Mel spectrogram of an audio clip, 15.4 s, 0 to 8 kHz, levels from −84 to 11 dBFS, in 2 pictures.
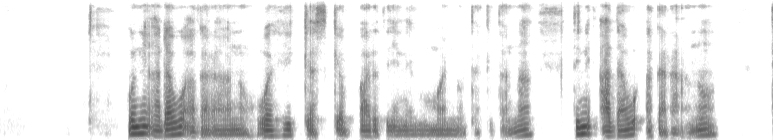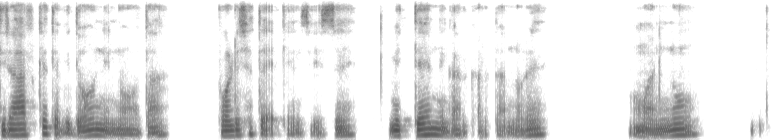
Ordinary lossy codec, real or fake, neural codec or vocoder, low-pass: Opus, 24 kbps; fake; codec, 16 kHz, 16 kbps, FreqCodec, smaller model; 7.2 kHz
